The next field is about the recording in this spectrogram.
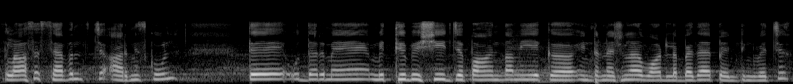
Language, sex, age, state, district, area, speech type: Dogri, female, 30-45, Jammu and Kashmir, Jammu, rural, spontaneous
